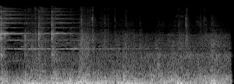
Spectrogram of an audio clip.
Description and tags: SF Cable Car bell ringning once
SF Cable Car bell ringing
